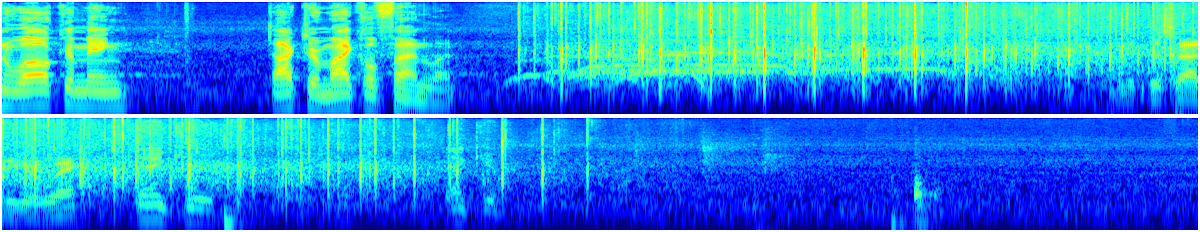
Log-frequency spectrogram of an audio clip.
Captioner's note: applause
